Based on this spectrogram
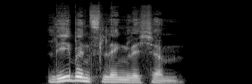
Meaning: strong dative masculine/neuter singular of lebenslänglich
- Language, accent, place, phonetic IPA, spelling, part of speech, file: German, Germany, Berlin, [ˈleːbm̩sˌlɛŋlɪçm̩], lebenslänglichem, adjective, De-lebenslänglichem.ogg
